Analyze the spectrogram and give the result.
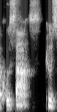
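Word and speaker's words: Cuisance: of who's that guy croissance how do you pronounce it for you guys uh mikhail cousins yeah yeah yeah like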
